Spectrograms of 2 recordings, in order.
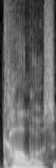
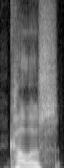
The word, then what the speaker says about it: Kalos: So let's talk about the name of the group Kalos.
